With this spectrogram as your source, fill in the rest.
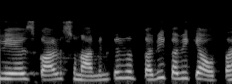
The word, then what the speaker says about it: tsunami: मतलब जो सुनामी है ना, इसके अंदर टी है वो साइलेंट है, और वो कहते हैं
